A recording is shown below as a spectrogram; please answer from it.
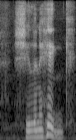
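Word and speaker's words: Sheela na gig: it that way empowerment she'll in a hIgG and that is how it's pronounced in the Gaelic Sheila dig desperation Scottie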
